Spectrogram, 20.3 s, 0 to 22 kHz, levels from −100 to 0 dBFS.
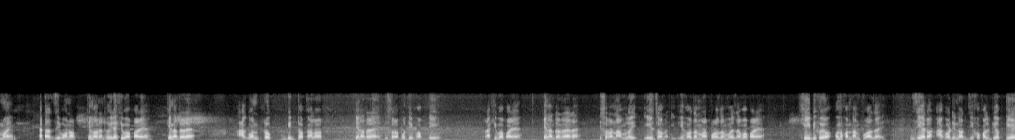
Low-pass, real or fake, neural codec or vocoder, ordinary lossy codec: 7.2 kHz; fake; codec, 16 kHz in and 24 kHz out, 2.2 kbps, FireRedTTS-2 codec; none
